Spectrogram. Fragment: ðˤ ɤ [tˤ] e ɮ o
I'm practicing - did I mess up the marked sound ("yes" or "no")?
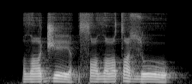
no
